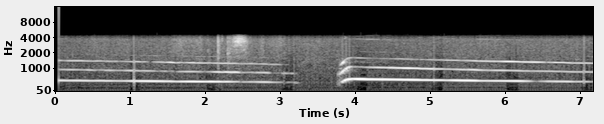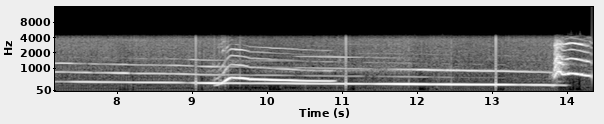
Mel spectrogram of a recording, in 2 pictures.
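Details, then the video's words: Young pet dog named Teddy Bear, said to howl like a coyote, giving long, smooth, slowly falling howls, each sliding down over several seconds, with a short upward yelp-like rise before the last howl. "Teddy Bear Howls"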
